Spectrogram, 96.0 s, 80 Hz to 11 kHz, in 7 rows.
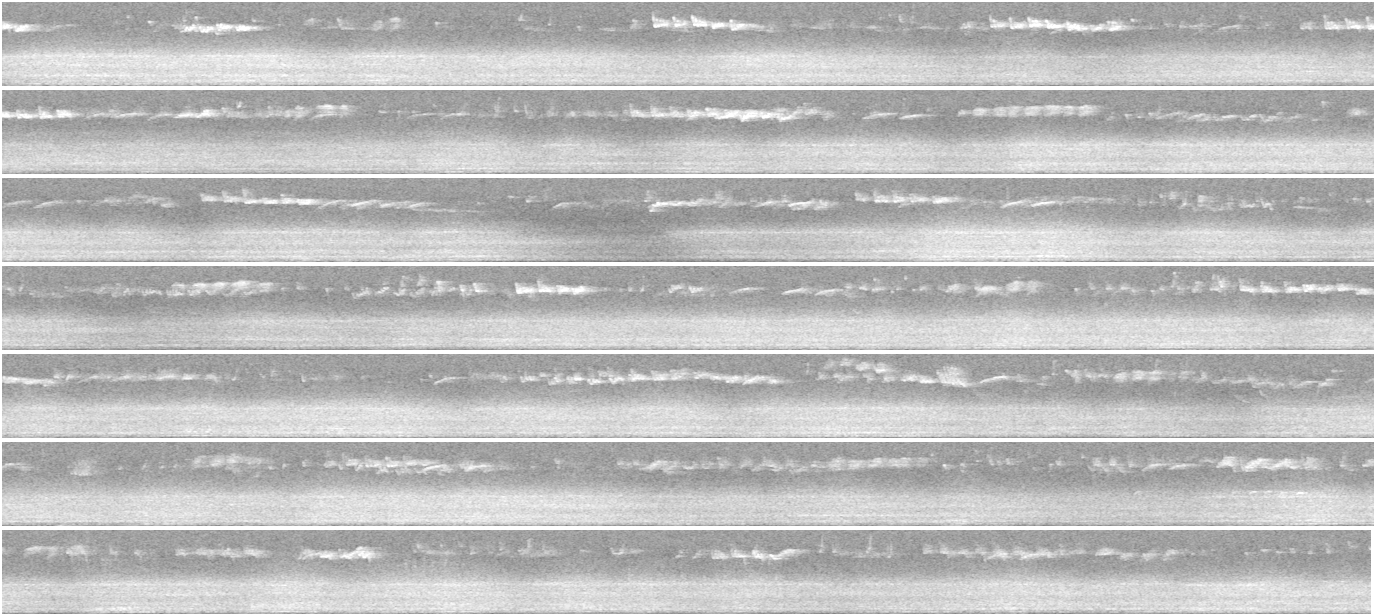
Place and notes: Sudeikių sen., Lithuania, woodcutters
mechanical woodcutters chorus in the forest's ambience
Voverynė, Lithuania, 30 September 2015, 11:45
